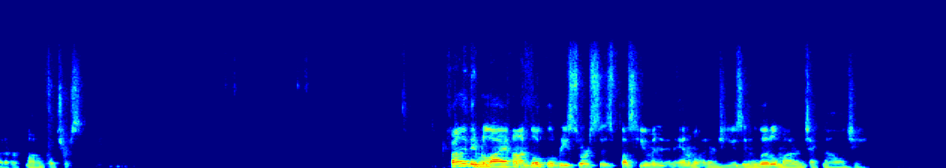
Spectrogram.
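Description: A man speaks calmly through an online call microphone, in short bursts with pauses.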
